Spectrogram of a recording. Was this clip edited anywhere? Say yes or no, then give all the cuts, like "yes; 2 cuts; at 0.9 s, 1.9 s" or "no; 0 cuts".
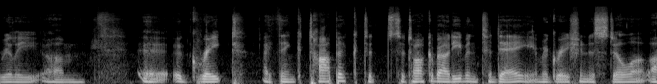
no; 0 cuts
